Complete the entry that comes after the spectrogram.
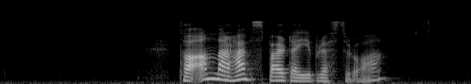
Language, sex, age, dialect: Faroese, female, 36-60, Suðurstreymoy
